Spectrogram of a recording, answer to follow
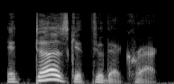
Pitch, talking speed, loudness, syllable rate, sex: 125 Hz, 205 wpm, -17 LUFS, 4.4 syllables/s, male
